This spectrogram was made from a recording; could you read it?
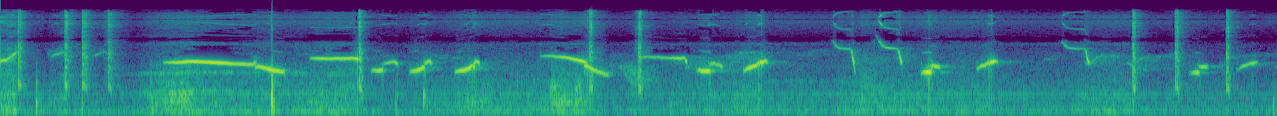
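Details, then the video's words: Song of a white-rumped shama used to train other birds: clear drawn-out whistles and short slurred phrases, interspersed with crisp high clicks. "Ocehan Burung Murai Batu"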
